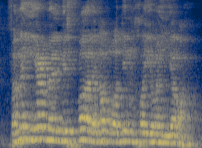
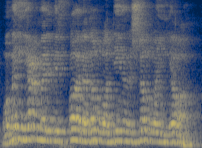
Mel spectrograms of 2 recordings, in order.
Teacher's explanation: یہاں تنوین کے بعد شین ہونے کی وجہ سے ایک الف کے بقدر غنہ ہوتا ہے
